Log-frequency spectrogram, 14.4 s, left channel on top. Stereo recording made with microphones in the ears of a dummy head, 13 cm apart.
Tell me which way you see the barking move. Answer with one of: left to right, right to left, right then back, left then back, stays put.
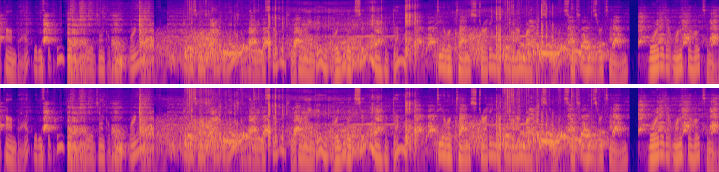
left to right.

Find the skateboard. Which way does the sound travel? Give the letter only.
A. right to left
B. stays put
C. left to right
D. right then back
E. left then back
A.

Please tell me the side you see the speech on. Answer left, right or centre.
right.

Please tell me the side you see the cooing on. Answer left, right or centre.
right.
